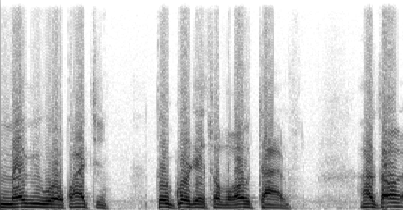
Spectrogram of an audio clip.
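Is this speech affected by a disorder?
Yes: multiple sclerosis.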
